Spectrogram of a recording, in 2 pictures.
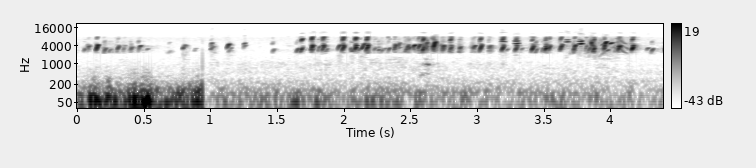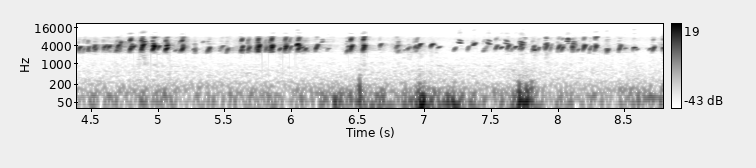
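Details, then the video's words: Goldfinch song for songbird training, opening with a few chirps over a low thump, then a sustained stream of rapid, high twittering and trilled notes. "Harmonious Connection Motivation in Goldfinch Song Training"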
